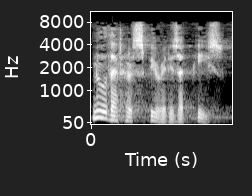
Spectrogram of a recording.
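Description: A man voicing a proud female spirit who talks in a cool, measured, quietly menacing way. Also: on the low side, huge pitch swings, long reverb tail, highs cut off, soft background music, pitched above the performer's own voice. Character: proud female spirit, cold former tormentor.

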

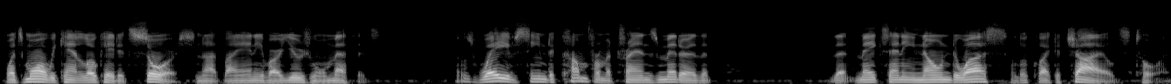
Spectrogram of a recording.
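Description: A man voicing a weary male chief engineer who speaks quietly and slowly. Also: deep voice, expressive, lo-fi sound. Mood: weary calm. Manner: quiet, slow, resigned.

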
